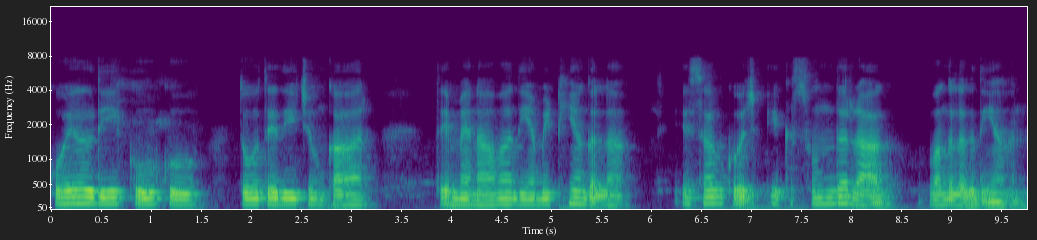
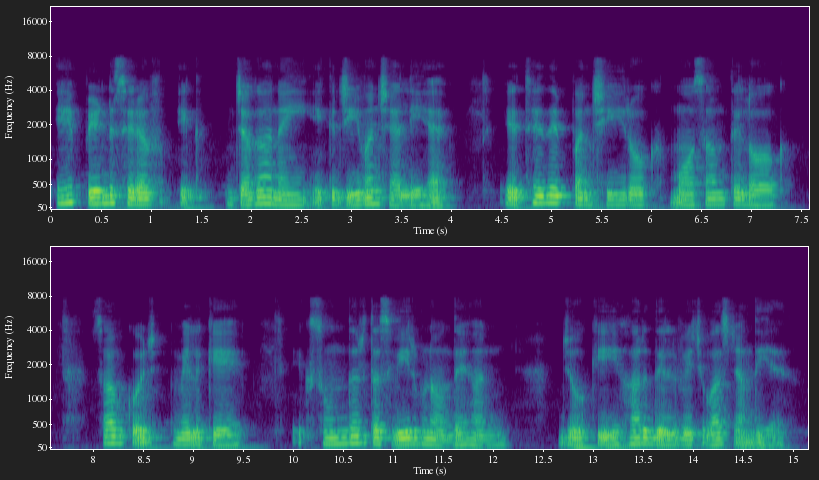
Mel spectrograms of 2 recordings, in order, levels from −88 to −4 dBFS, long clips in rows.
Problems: constant background noise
